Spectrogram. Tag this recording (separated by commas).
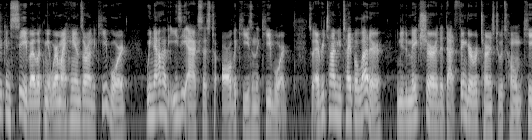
Speech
